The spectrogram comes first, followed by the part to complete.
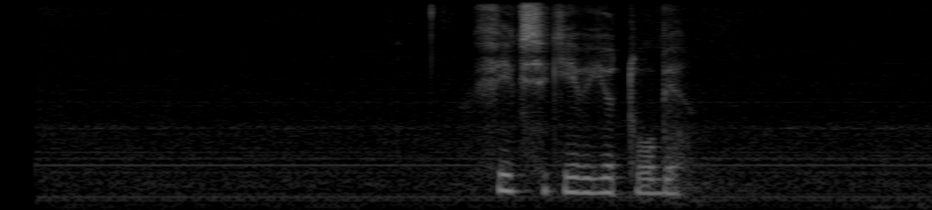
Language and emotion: Russian, neutral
